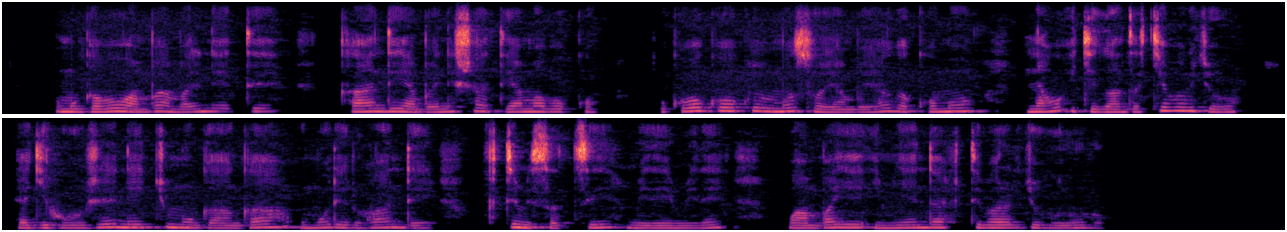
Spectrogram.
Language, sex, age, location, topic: Kinyarwanda, male, 50+, Huye, health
